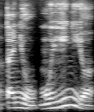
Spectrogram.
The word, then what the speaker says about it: Таню Муиньо: Правильно говорить, именно Таню Муиньо, которая начинала с того, что снимала видеоклипы Монатику, а теперь она уже признанный клипмейкер с мировым именем.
